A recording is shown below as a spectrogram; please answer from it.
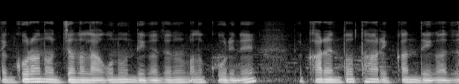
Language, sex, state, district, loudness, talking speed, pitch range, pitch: Chakma, male, Tripura, Unakoti, -14 LUFS, 170 wpm, 100-120 Hz, 110 Hz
